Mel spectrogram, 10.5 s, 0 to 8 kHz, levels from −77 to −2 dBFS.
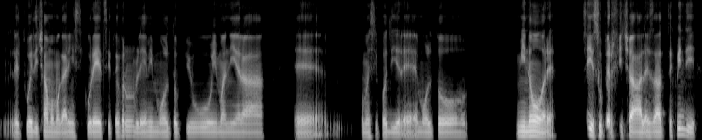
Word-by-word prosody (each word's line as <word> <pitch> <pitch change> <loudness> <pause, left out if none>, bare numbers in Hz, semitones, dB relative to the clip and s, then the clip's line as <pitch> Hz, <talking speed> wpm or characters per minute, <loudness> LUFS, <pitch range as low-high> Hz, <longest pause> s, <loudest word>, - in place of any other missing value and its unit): le - - -2
tue, 100 - +2
diciamo, 95 +1 0
magari, 90 0 0
insicurezze, 95 +1 0
i - - -9
tuoi - - -1
problemi 100 -2 0
molto 95 -1 -2
più 95 +1 -3
in 95 0 -2
maniera 95 -1 -2 0.4
ehm, - - -2 0.6
come 90 0 -4
si 85 -2 -13
può 90 - -1
dire? 95 -1 -1
Molto 95 0 -2 0.7
minore. 100 -2 +5 0.3
Sì, - - +2
superficiale, 95 0 +2
esatto 95 +1 +1
e - - -9
quindi, 115 -6 0
95 Hz, 135 wpm, -22 LUFS, 90-95 Hz, 0.7 s, minore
